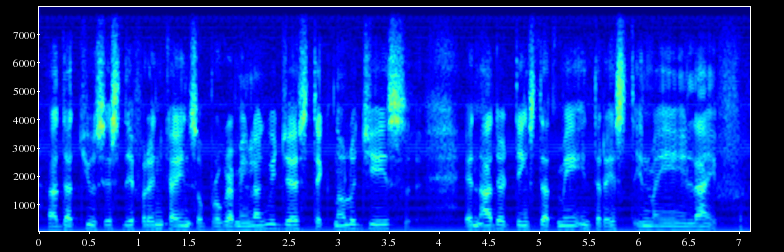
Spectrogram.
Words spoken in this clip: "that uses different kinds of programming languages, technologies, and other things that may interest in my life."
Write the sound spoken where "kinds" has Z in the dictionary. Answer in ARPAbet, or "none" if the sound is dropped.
S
